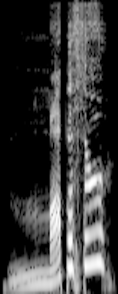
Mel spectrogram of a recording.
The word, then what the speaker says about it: Mapother: It's Thomas Cruise Mapother. Wow. Mapother. Mapother. Mapother. Thomas Cruise Mapother the Fourth. Spell it again. M-A-P Map Other. Mapother.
